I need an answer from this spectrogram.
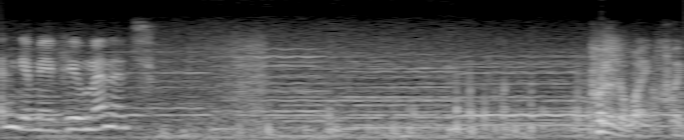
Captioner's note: hooves approaching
